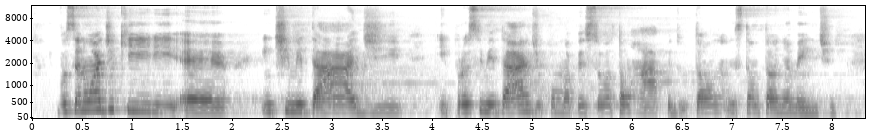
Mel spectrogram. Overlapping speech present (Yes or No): No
